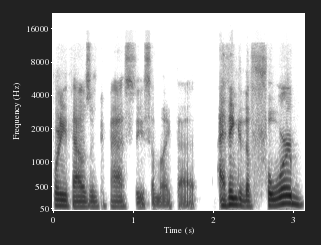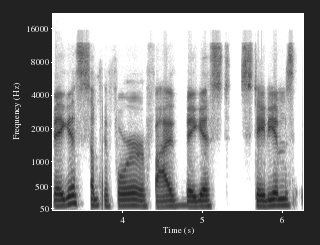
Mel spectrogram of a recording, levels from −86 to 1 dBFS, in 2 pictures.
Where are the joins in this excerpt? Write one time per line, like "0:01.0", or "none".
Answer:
0:02.0
0:03.8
